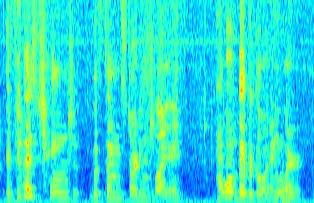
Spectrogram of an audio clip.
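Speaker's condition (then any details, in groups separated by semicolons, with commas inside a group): Cerebral palsy; walker, wheelchair for long distances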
